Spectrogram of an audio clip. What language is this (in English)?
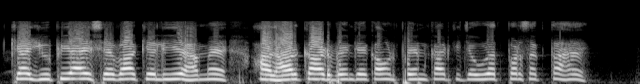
Magahi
